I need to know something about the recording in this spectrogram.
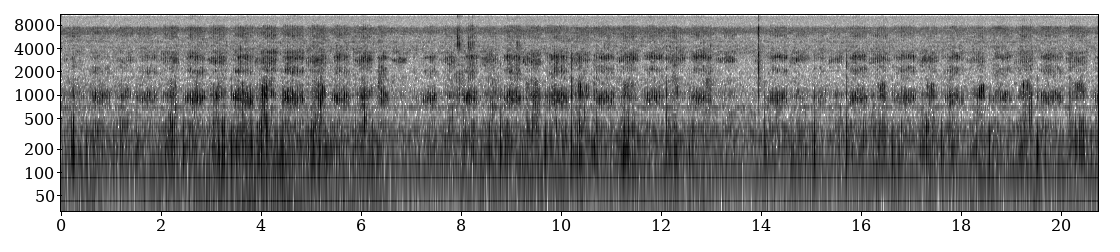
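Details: Domestic cat cuddling inside a box, making cricket-like sounds: quiet steady purring with soft rapid chirring pulses repeated throughout, low rumble underneath.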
